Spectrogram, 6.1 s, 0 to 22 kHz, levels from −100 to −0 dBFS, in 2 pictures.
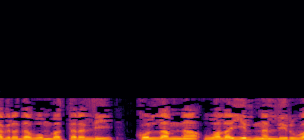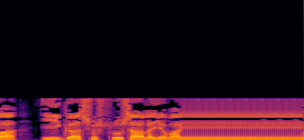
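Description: From the start, the speech is hissy and grainy, and nothing is heard above 6.5 kHz. That points to heavy lossy coding, likely Vorbis at a low bitrate near 17 kbps. Coarse treble quantisation turns fine detail into noise and blurs attacks.

At 4.88 s a system hang loop begins and runs to the end at 6.08 s. A 20 ms piece of audio repeats exactly, 60 times, while the playback buffer keeps cycling. It sounds like a steady 50 Hz buzz. Roughly a second of speech is lost.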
